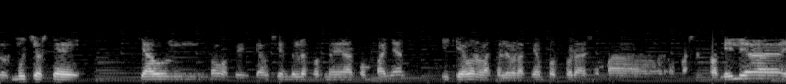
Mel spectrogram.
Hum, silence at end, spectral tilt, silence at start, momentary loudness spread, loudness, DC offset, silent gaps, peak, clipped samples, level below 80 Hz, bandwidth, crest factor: none; 0 s; -5.5 dB/octave; 0 s; 15 LU; -24 LUFS; under 0.1%; none; -6 dBFS; under 0.1%; -78 dBFS; 6.2 kHz; 18 dB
